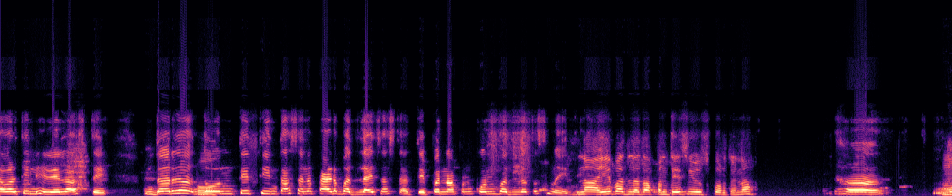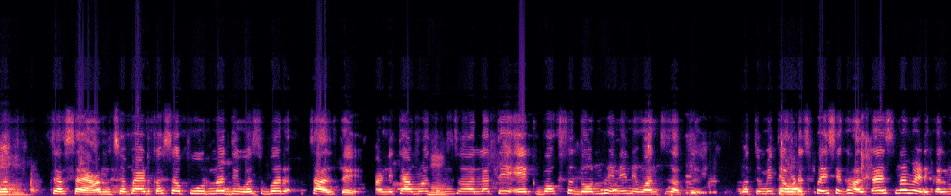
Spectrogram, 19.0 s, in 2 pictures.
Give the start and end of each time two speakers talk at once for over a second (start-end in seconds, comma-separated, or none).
none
